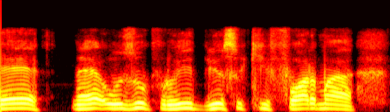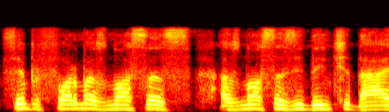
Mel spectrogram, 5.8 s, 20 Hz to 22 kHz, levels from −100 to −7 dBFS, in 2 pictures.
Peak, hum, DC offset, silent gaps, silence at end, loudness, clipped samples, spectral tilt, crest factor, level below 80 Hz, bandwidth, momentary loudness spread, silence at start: -4 dBFS; none; under 0.1%; none; 0 s; -21 LUFS; under 0.1%; -6 dB/octave; 14 dB; -68 dBFS; 8.2 kHz; 7 LU; 0 s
